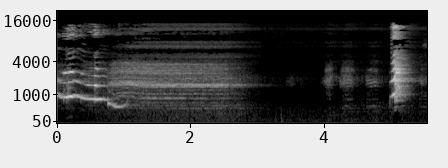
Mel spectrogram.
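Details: A pet dog sings along to a Mad Child song, starting with a falling howl that drops in pitch, then a long steady wail lasting about two seconds, silence, and a final brief sharp yelp.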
